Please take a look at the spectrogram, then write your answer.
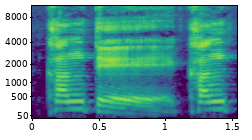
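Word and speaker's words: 官邸: 칸테.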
